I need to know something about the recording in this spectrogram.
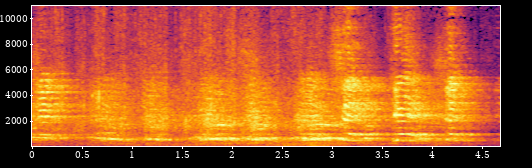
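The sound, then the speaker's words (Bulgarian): A crowd applauding Mr. Geshev steadily for several seconds, a dense wash of clapping mixed with shouts and murmuring voices, holding at a fairly loud, even level throughout. “Господин Цацаров, аплодисменти за господин Гешев.”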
